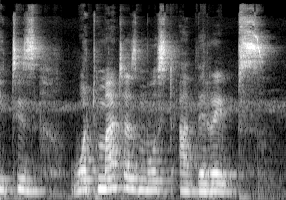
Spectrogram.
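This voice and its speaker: A woman talks at a fairly slow pace, heard through audible room echo and noticeable background noise. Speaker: fitness vlogger. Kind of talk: casual vlog talk.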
